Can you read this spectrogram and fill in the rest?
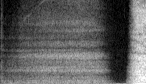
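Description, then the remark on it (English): A single heavy breath: a faint, drawn-out inhale followed by a short, loud, gusty exhale, like a sigh after exertion. No talking. “I feel like I'm breathing heavily.”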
